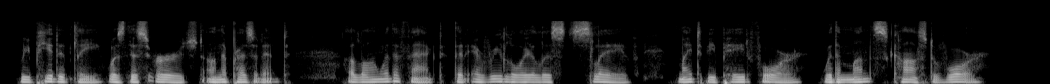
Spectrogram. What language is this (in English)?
English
